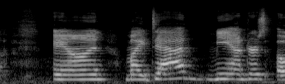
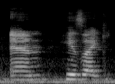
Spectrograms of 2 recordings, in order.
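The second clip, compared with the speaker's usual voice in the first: ordinary delivery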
